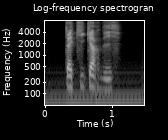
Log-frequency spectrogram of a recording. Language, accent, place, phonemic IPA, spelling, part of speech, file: French, France, Lyon, /ta.ki.kaʁ.di/, tachycardie, noun, LL-Q150 (fra)-tachycardie.wav
- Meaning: tachycardia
